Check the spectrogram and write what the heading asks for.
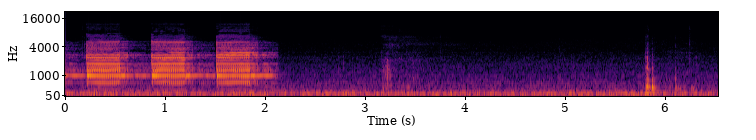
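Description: iPhone alarm ringing: a repeating electronic tone in pulses of about half a second, which is the phone's wake-up alarm going off. It is cut off about two seconds in when the alarm is switched off.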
